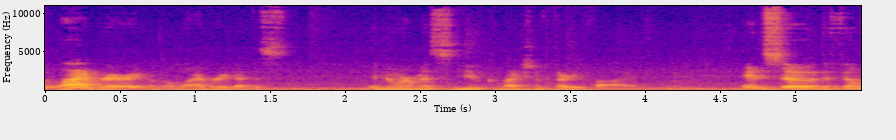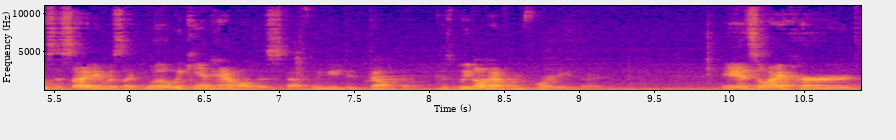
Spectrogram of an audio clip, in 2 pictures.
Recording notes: Listening note: Live audio from the Trylon lobby. Socially distanced. Great conversation, suboptimal audio quality.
